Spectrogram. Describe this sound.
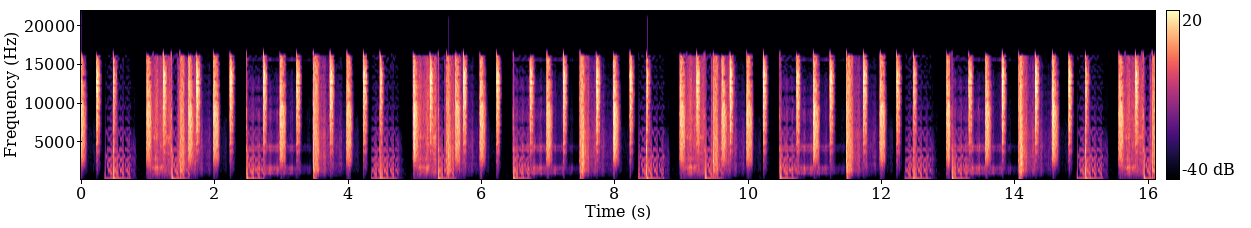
120 BPM Highly Processed Drum Beats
